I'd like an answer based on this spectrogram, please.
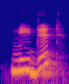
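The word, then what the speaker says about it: needed: आईडी अच्छा नीडेड wanted नीडेड wanted अब देखें ये पास्ट फॉर्म ना नीड की नीडेड और वांट की वांटेड लेकिन इसमें देखि आईडी इड इड वाली साउंड आ रही है नेक्स्ट है एग्जांपल ऑफ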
